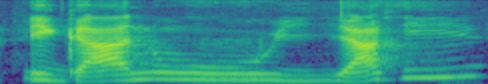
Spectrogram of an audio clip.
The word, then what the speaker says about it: Veganuari: Veganurari? Kannst du gar nicht aussprechen. Veganuari? – Nee.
